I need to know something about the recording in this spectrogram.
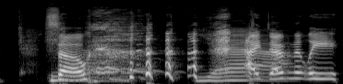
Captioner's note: laughs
